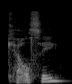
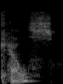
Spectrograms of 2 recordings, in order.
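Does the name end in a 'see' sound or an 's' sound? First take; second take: see; s. First: The name ends with a 'see' syllable. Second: The name ends with a plain 's' sound. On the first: The speaker calls it wrong. "We've been mispronouncing his last name the entire time" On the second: The speaker calls it right. "it's just Kels is how it's supposed to be said"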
